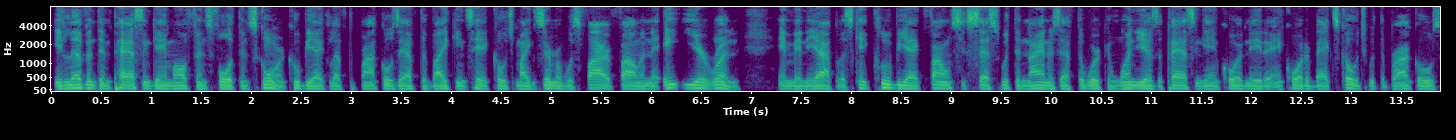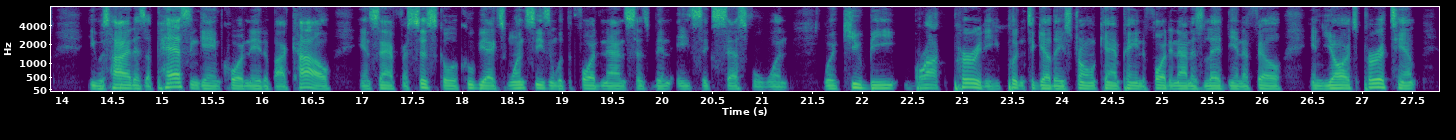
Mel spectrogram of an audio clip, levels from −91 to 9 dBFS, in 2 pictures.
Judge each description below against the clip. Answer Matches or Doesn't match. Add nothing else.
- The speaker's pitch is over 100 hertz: Doesn't match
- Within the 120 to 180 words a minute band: Doesn't match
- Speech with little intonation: Matches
